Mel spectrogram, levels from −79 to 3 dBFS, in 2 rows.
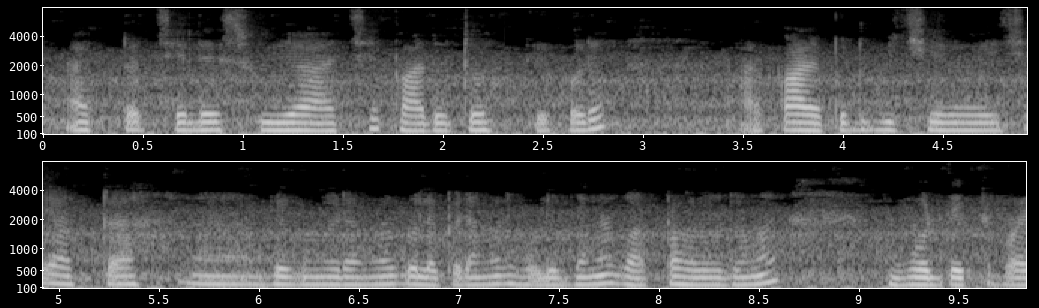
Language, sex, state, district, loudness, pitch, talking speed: Bengali, female, West Bengal, Jhargram, -19 LUFS, 170 Hz, 135 wpm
